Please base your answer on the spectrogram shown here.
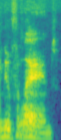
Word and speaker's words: Newfoundland: I was going to say to you, the easy way to say Newfoundland, if you do the rhyme, I understand Newfoundland.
